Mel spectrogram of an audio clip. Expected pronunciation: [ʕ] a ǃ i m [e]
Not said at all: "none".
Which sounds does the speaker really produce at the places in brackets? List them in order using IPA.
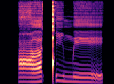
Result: ʕ, e

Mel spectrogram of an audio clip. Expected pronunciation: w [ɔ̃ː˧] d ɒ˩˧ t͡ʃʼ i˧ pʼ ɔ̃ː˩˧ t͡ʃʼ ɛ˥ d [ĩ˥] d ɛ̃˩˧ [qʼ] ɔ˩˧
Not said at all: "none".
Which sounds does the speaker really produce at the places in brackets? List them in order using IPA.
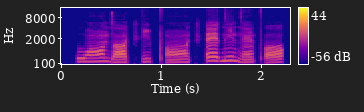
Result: ɔ̃ː˧˥, ĩ˥, pʼ

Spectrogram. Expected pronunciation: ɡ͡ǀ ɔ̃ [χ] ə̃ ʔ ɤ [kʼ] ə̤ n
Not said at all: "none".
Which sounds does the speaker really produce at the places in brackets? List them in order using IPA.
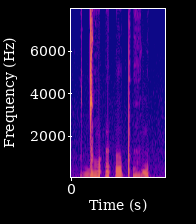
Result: ʔ, pʼ

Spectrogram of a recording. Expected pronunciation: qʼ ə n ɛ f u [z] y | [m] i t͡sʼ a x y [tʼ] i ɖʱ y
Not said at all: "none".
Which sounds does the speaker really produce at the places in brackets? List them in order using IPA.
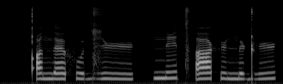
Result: d͡z, n̪, n̪

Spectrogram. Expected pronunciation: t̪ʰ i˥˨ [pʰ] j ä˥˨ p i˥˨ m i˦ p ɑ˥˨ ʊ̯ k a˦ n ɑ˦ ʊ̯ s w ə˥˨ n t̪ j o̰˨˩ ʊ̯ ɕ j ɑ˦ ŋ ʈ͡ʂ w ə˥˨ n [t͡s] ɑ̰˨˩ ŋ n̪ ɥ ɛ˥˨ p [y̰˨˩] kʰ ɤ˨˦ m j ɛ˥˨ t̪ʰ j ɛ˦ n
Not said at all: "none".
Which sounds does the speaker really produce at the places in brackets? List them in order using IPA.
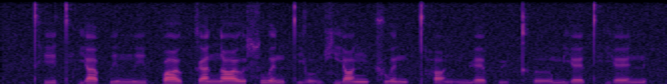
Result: t̪ʰ, t̪ʰ, y̰˨˩

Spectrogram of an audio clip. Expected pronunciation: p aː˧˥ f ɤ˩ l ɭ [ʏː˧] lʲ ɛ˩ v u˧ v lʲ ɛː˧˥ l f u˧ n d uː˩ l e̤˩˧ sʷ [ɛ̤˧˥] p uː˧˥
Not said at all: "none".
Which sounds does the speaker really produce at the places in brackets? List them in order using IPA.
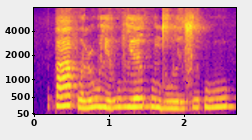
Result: uː˧, ɛ̤˧˥

